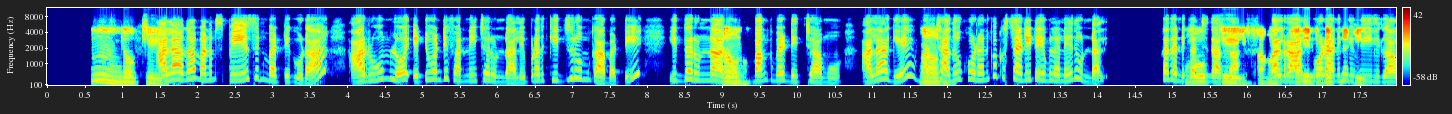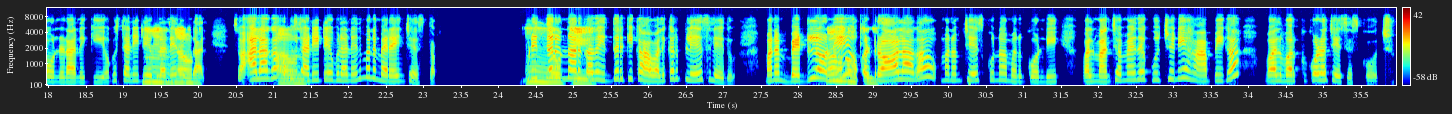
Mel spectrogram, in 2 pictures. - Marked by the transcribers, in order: in English: "స్పేస్‌ని"; in English: "రూమ్‌లో"; in English: "ఫర్నిచర్"; in English: "కిడ్స్ రూమ్"; in English: "బంక్ బెడ్"; in English: "స్టడీ టేబుల్"; in English: "డెఫినెట్లీ"; in English: "స్టడీ టేబుల్"; in English: "సో"; in English: "స్టడీ టేబుల్"; in English: "అరేంజ్"; in English: "ప్లేస్"; in English: "బెడ్‌లోనే"; in English: "డ్రా"; in English: "హ్యాపీగా"; in English: "వర్క్"
- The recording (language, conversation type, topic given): Telugu, podcast, చదువు ఎంపిక నీ జీవితాన్ని ఎలా మార్చింది?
